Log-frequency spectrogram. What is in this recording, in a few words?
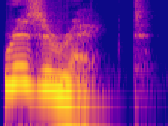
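"resurrect", English, British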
